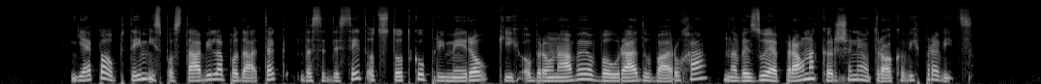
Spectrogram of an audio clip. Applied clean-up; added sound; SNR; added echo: none; none; none; none.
